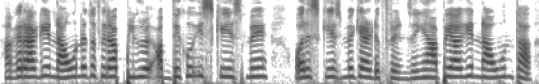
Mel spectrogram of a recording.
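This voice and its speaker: A woman's voice: high-pitched, steady tone, brisk, sharp tone, dry recording. A woman teaches an online English grammar class, explaining step by step and checking in with "ठीक है". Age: 20s.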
